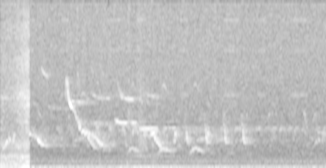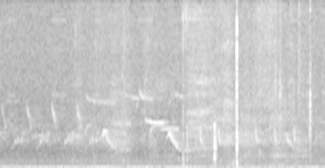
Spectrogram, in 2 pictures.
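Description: Small songbirds chirping outdoors, short falling notes repeated again and again over a low steady rumble. A running vehicle engine cuts off abruptly in the first half second, and there is a single sharp click about seven seconds in.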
